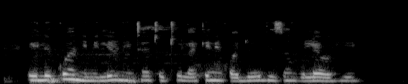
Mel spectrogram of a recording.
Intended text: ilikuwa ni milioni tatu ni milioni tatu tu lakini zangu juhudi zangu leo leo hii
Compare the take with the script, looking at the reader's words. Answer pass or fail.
fail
